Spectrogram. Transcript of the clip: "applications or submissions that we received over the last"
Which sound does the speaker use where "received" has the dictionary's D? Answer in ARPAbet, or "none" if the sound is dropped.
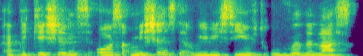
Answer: D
